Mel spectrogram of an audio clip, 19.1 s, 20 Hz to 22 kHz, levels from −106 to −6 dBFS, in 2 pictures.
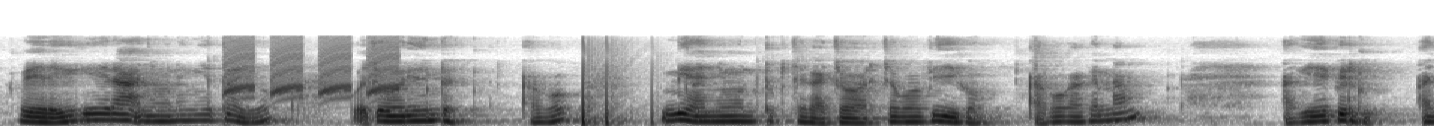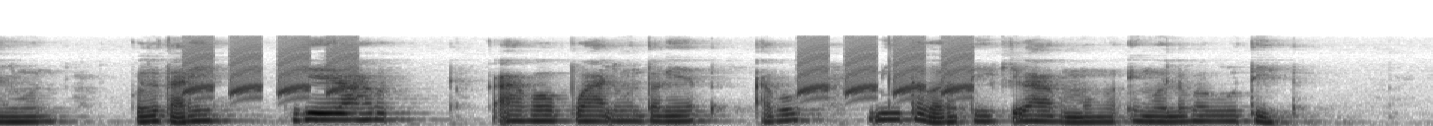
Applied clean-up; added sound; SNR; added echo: none; Alarm; 8 dB; reverberation time 0.6 s.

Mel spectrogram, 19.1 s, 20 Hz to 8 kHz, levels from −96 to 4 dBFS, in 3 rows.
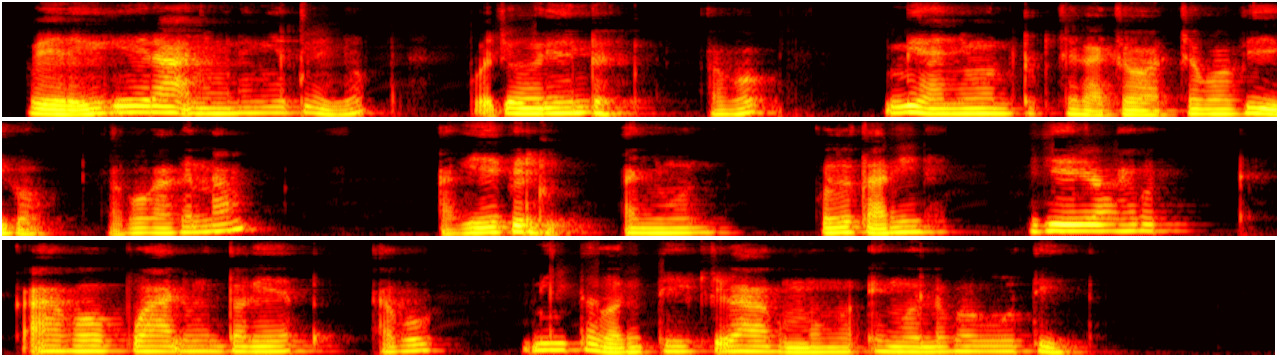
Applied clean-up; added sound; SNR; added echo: neural mask model DeepFilterNet 3.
